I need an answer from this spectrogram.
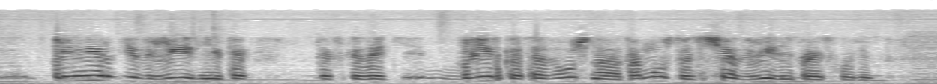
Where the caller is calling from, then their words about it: Rostov-on-Don, Rostov Oblast, Russia; Ростов-на-Дону.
